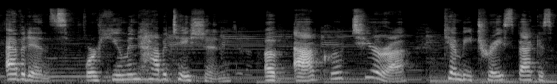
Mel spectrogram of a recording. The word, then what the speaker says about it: Akrotiri: Akrotiri? I don't know. I pronounce everything wrong. It's pronounced Akrotiri.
